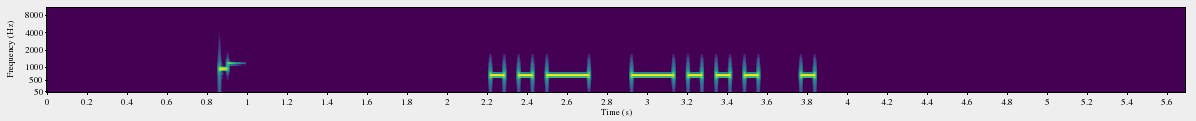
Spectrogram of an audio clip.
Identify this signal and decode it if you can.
Morse code, heard as a keyed tone, about 17 wpm, 700 Hz. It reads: UBE
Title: All Cut Numbers - 3-Digit 17wpm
